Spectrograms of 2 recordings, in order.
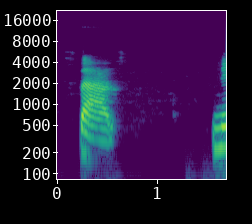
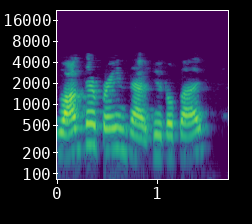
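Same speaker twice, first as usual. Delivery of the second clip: ordinary talk, nothing marked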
